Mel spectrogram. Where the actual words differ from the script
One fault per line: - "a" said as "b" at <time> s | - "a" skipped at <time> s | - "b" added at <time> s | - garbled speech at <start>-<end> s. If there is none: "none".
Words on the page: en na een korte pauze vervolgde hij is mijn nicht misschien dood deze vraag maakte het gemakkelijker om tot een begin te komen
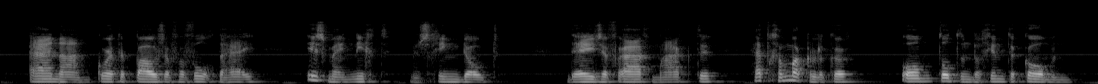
none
